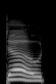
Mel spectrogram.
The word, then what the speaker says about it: Do: They also pronounced dough. Like Do Re Mi, right. – Like that was his name, as Do to reflect Applewhite's nickname, like do it.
